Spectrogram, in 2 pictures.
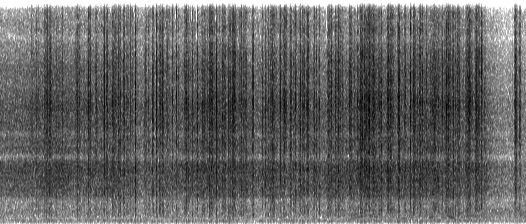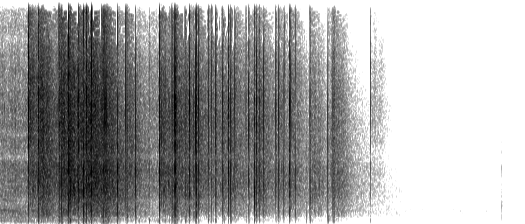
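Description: Ground fountain firework spraying sparks with a steady hiss and crackle. About five and a half seconds in it breaks into a loud burst of rapid crackling pops, which thins out and dies away about nine seconds in.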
